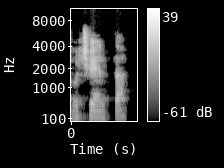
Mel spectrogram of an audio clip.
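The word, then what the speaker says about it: eighty: Luego luego tenemos el que es 80. Aquí la g y la h son mudas y la t se convierte en una R suave.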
